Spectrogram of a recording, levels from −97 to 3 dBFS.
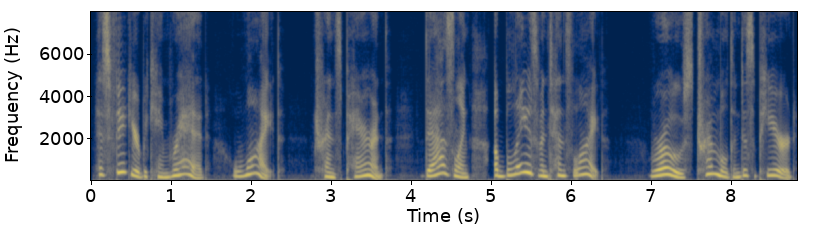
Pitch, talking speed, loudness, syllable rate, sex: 265 Hz, 95 wpm, -18 LUFS, 4.5 syllables/s, female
